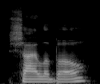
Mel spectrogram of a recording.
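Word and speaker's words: Shia LaBeouf: story is about um shia labeau i think that's how you pronounce his name his life and about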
